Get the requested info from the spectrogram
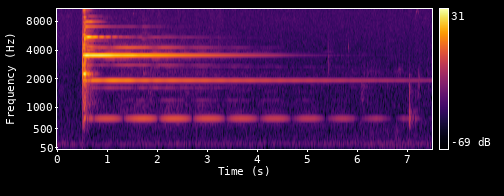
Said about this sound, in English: And when you're ready, you can listen for the fading sound of the bell to invite you to gently open your eyes again.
